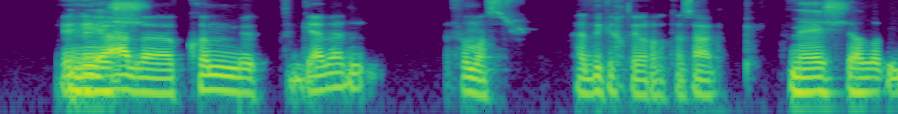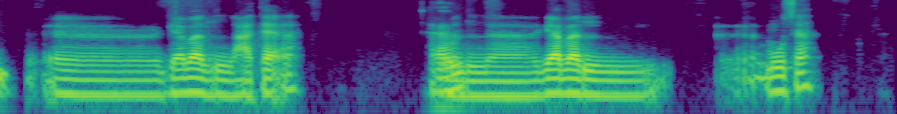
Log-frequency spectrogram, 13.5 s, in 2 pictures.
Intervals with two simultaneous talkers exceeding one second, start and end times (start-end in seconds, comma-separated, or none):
none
